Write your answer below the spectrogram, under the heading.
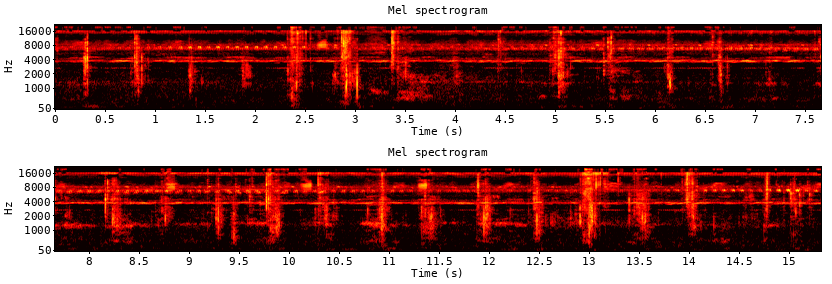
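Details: A field cricket trills steadily at a high pitch while many crisp water splashes land repeatedly, sometimes several in quick succession.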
